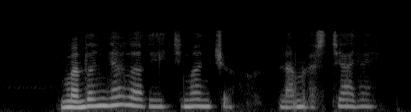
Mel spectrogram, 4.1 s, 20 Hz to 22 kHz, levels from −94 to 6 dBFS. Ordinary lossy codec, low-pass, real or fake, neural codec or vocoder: Opus, 24 kbps; 7.2 kHz; fake; codec, 16 kHz in and 24 kHz out, 0.6 kbps, FocalCodec, streaming, 2048 codes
